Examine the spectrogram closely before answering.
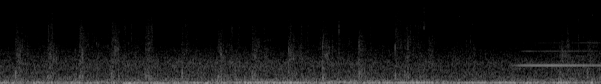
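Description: Footsteps crunch quickly over snow.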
